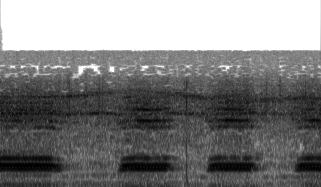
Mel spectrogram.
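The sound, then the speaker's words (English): A steam locomotive whistle, the engineer signalling for a flagman from a train stopped in the mountains at night, sounds a series of four loud, evenly spaced short blasts, the last cut off, over a steady background hiss of steam and rumble. “Engineer's whistling for a flagman.”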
